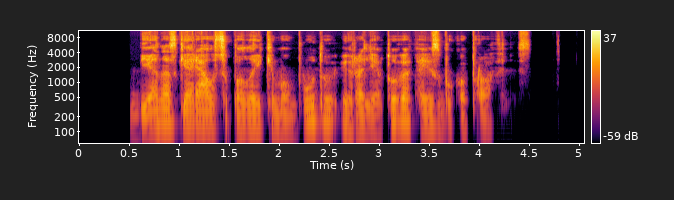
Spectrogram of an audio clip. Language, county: Lithuanian, Kaunas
